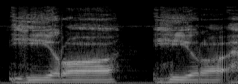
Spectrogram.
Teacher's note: ہا کی آواز گلے کی آخری حصے سے کلیئرلی ادا کریں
